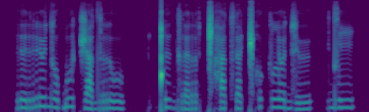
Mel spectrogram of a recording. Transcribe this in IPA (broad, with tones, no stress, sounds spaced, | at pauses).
ɾ ɨ˧˩ r ʉ˥ d o˧˩ ɓ u˥ t͡ʃ a˩˧ d r u˧˩ | ǃ ɨ˧˩ ɡ r ɐ˩˧ r ǁʰ a˧ t͡s ɾ ɐ˩˧ ǁʰ o˥ k l ɵ˥˧ d͡z ʉ˩˧ | d l i˧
